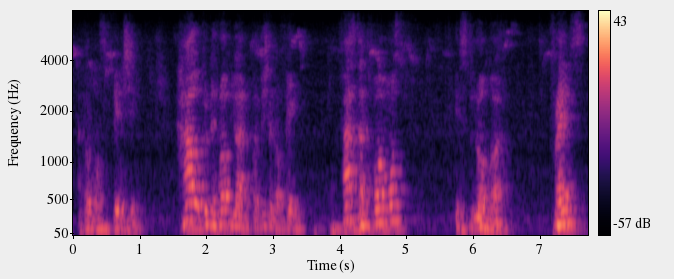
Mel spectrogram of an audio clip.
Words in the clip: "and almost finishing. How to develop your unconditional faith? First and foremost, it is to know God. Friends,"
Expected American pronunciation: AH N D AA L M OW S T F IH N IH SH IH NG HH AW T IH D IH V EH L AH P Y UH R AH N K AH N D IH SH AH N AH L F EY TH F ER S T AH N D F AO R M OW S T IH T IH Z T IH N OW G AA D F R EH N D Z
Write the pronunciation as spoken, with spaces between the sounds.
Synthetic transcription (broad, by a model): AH N AA L M OW S T F IH N IH SH IH NG HH AW T IH D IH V EH L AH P Y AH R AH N K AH N D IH SH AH N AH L F EY TH F ER S T AH N D F AO R M OW S T IH T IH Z T IH N OW G AA D F R EH N D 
